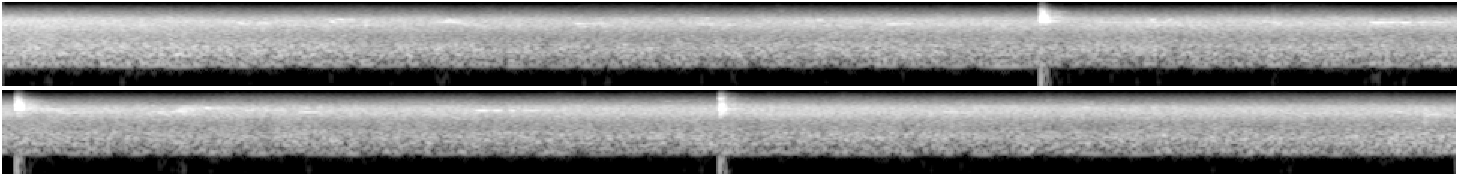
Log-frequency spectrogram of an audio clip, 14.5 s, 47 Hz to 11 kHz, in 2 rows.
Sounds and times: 0.0s wind 14.5s
1.1s Birds 10.1s
10.8s Birds 11.1s

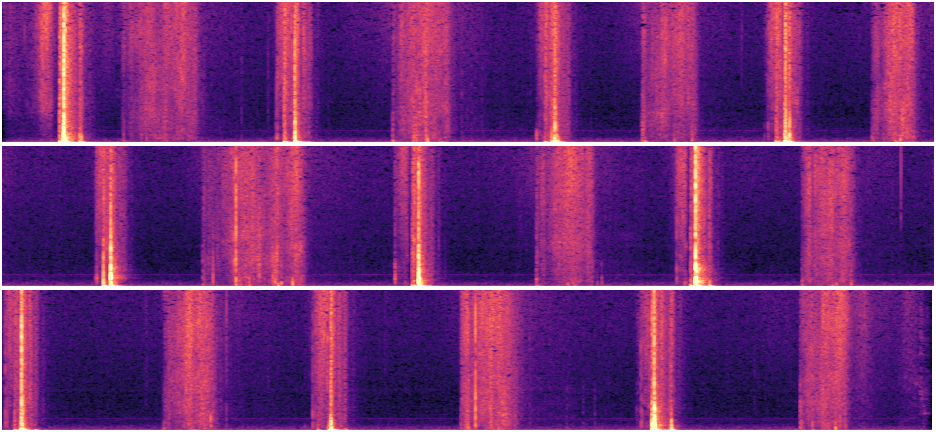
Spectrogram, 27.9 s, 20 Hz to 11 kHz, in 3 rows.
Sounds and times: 0.4s Tossing a hardcover book on a bed 2.0s
2.8s Tossing a hardcover book on a bed 3.2s
5.4s Tossing a hardcover book on a bed 5.8s
7.7s Tossing a hardcover book on a bed 8.1s
10.3s Tossing a hardcover book on a bed 10.6s
13.4s Tossing a hardcover book on a bed 13.8s
16.2s Tossing a hardcover book on a bed 16.5s
18.7s Tossing a hardcover book on a bed 19.1s
21.8s Tossing a hardcover book on a bed 22.2s
23.2s Tossing a hardcover book on a bed 23.9s
25.0s Tossing a hardcover book on a bed 25.5s

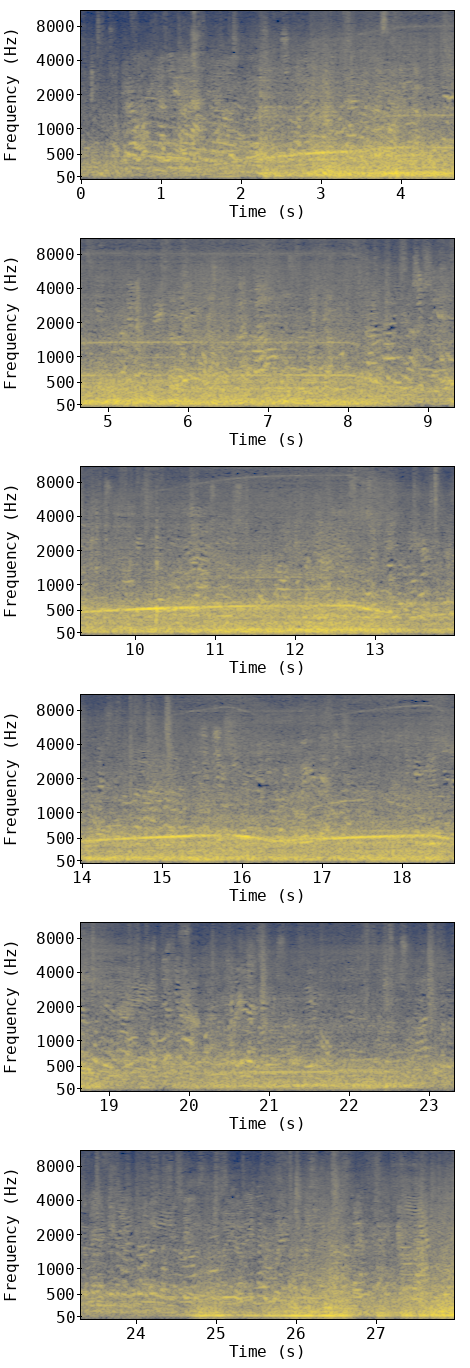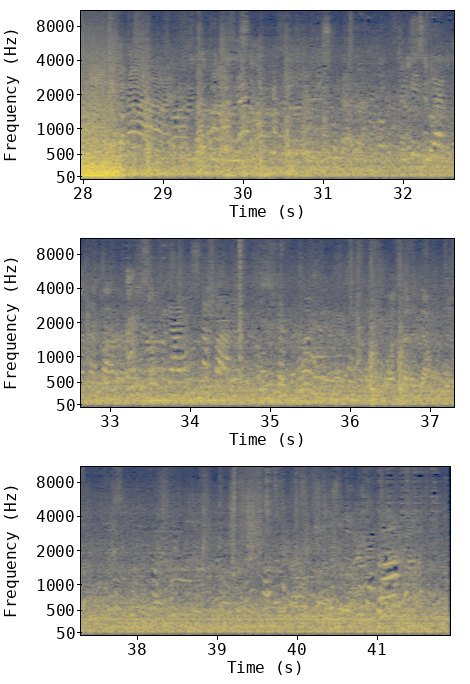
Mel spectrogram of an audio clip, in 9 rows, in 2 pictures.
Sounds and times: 0.0s tourists talking in many languages 41.9s
0.0s vaporetto, or water-bus, leaving a station and proceeding down the canal 41.9s

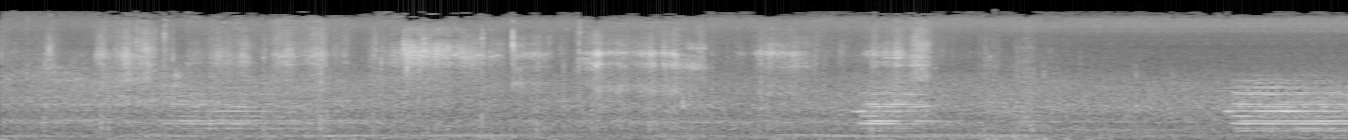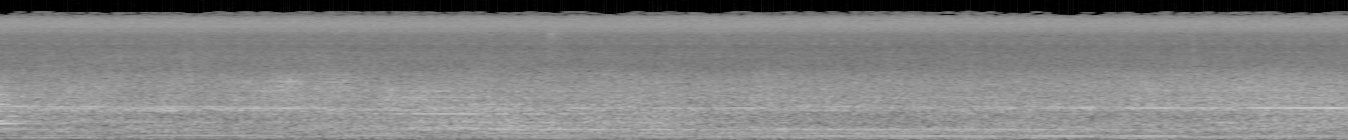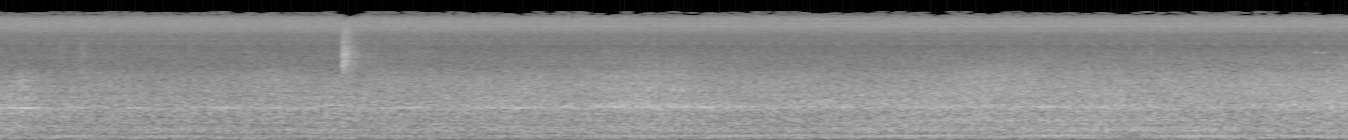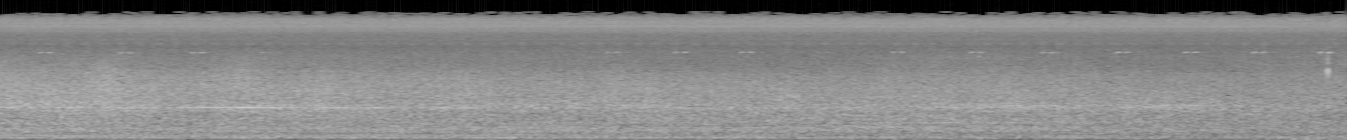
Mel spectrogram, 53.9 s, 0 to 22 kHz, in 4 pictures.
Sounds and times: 0.0s walking 11.0s
0.0s train 53.9s

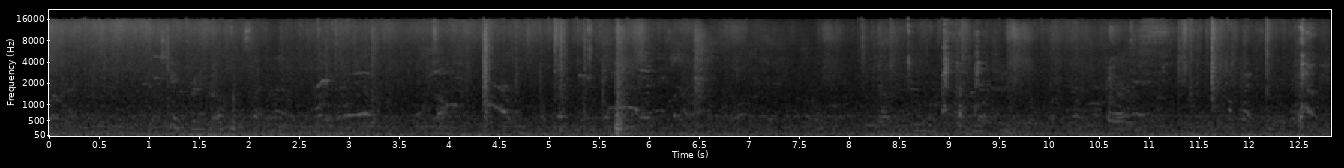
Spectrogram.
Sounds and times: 1.0s people 12.8s

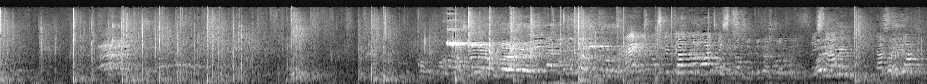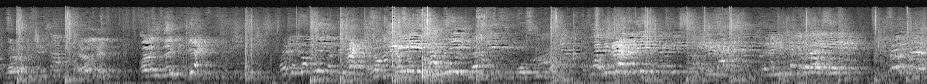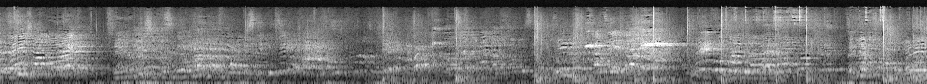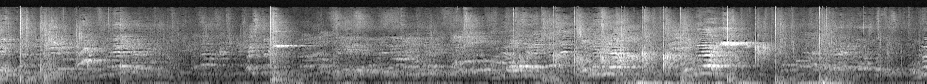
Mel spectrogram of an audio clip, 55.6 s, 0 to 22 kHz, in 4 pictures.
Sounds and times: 0.0s people 55.6s
45.8s jeu de basket 46.3s

